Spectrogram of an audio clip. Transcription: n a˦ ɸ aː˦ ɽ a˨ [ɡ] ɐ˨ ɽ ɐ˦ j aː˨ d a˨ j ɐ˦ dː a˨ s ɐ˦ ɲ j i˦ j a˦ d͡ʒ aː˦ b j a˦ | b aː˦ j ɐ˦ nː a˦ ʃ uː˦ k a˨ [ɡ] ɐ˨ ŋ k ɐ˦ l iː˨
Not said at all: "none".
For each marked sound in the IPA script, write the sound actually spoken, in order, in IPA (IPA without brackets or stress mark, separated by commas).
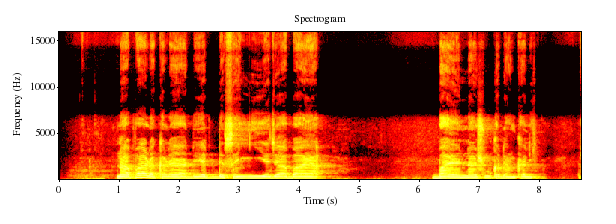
k, d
